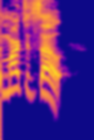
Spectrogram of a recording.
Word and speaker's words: Marchessault: Oh, I'm saying this wrong. It's so hard to say his last name. How you say it? Okay, Marchessault. Host a meet and greet in Henderson. Jonathan Marchessault will stop at the Dick's Sporting Goods at the Galleria at Sunset Mall on today.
